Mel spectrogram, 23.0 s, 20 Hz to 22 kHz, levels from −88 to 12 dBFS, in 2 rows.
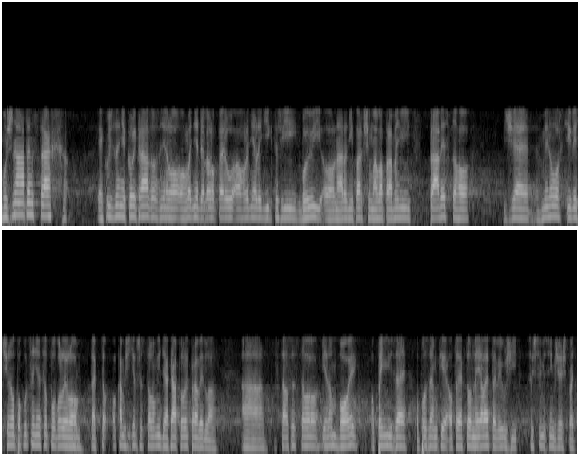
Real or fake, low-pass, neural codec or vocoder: fake; 3.6 kHz; codec, 16 kHz in and 24 kHz out, 1.1 kbps, FireRedTTS-2 codec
